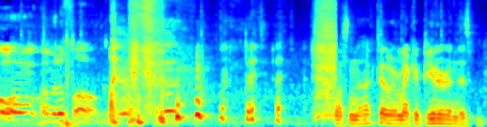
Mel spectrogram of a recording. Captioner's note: laughter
